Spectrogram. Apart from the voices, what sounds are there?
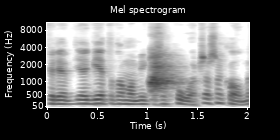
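dog barking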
